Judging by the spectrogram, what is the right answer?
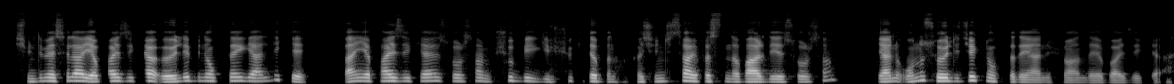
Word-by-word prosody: Şimdi 135 +2 -9
mesela 160 +2 +4
yapay 150 +3 +4
zekâ 160 0 +2
öyle 140 +6 +4
bir 165 - -10
noktaya 165 +1 0
geldi 160 +5 -2
ki 125 - -2 0.4
ben 135 +2 +4
yapay 155 +1 +2
zekâya 160 +2 -3
sorsam 150 -3 -7
şu 170 -4 -7
bilgi 125 -6 -5
şu 165 +6 -15
kitabın 140 -3 -1 0.2
kaçıncı 135 +4 -8
sayfasında 140 -5 +1
var 130 -1 +5
diye 125 0 0
sorsam 125 - -8 0.4
yani 135 +2 +3
onu 140 +9 -2
söyleyecek 160 +2 +3
noktada, 135 -6 -4
yani, 105 -1 -4
şu 105 - -12
anda 100 -1 -8
yapay 95 0 -6
zekâ. 95 -1 -16
145 Hz, 160 wpm, -25 LUFS, 125-160 Hz, 0.4 s, var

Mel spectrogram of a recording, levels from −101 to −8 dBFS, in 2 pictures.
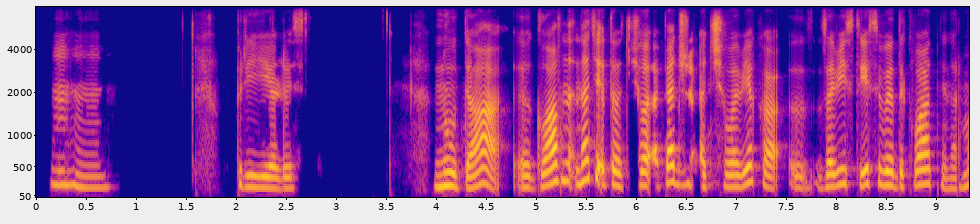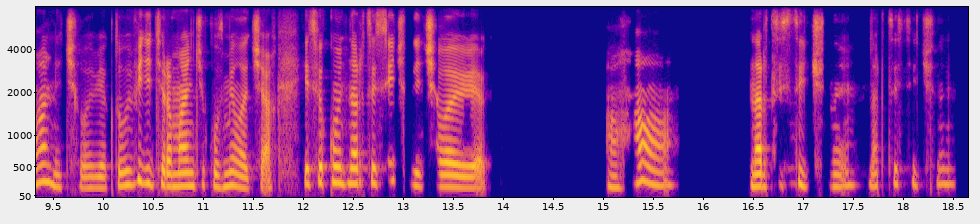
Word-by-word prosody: Мгм. 185 -6 -7 1.3
Прелесть. 175 -4 -2 1.3
Ну 200 +1 +3
да! 185 +7 +4
Э, 180 0 -2
главное, 250 - +5
знаете, 285 +6 +4
это 220 - +2
от 195 - -6
чело 210 -1 +2
опять 235 +5 +4
же 235 +2 -1
от 190 -1 -2
человека, 190 +2 +1
э, 175 -1 -7
з - - -19
зависит, 220 +5 0
если 230 +2 +2
вы 215 - +5
адекватный, 215 +1 +1
нормальный 195 +6 -2
человек, 175 -3 -5
то 205 - -2
вы 215 +2 +1
видите 235 -3 +1
романтику 205 +1 +1
в 185 - -7
мелочах. 185 -6 -1 0.3
Если 235 +2 0
вы - - -7
какой-нибудь 250 -2 0
нарциссичный 240 -2 -2
человек. 185 - +2 1.2
Ага, 220 +2 -2 0.8
нарциссичный, 210 -1 -1
нарциссичный. 230 +2 -10
210 Hz, 115 wpm, -24 LUFS, 185-235 Hz, 1.3 s, главное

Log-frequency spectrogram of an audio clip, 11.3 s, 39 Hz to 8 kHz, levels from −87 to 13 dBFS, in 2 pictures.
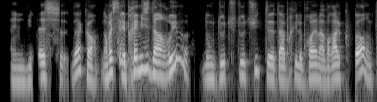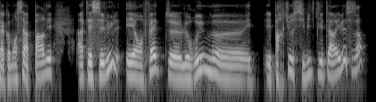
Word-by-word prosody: À 120 - -10
une 115 -1 -5
vitesse 130 +5 -1
heu, - - -7
d'accord, - - +2
en - - 0
fait, 180 - +8
c'est 180 - -1
les 150 - +6
prémices 210 +2 +4
d'un 165 -3 +8
rhume, 200 - +3 0.2
donc 135 -1 -5
de 145 +2 -1
tout - - -14
tout 155 -1 -2
de 150 - -12
suite, 160 -7 -2
tu 130 - 0
as 125 - +5
pris 140 - -7
le 130 - -1
problème 140 +2 +2
à 115 - +1
bras 130 +3 +3
le 140 - -4 0.2
corps, - - +8
donc 135 -3 -7
tu - - -1
as 120 - -2
commencé 130 +1 -3
à - - +1
parler 155 +6 -1 0.4
à 140 - -3
tes 150 +1 +1
cellules 165 - -1
et 155 -1 +2
en 135 -2 -1
fait, 210 +4 -2
heu, 140 -3 +2
le 135 - -1
rhume, 190 - -1
heu, 130 -6 -3
est 120 -1 -10
est 135 - -6
parti 200 - -5
aussi 170 -5 -6
vite 170 +5 -9
qu'il 170 -2 -5
était 160 +1 -2
arrivé 160 +5 -1
c'est 190 - -12
ça? 270 +11 -8
150 Hz, 280 wpm, -20 LUFS, 135-180 Hz, 0.4 s, fait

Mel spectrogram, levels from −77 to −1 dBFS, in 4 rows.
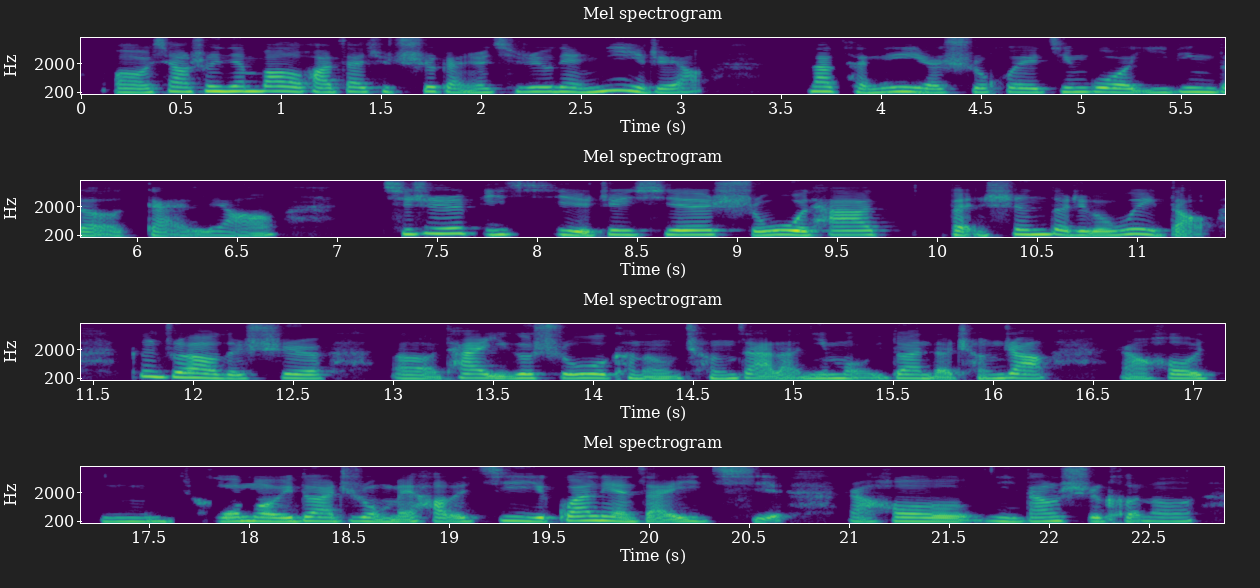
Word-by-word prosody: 呃， 190 -5 -1
像 225 +4 0
生 245 +2 +5
煎 240 0 +6
包 250 0 +3
的 230 - +2
话， 210 -2 +1
再 215 +1 -2
去 220 +1 -7
吃 230 +2 -2
感 210 -4 -4
觉 190 - -2
其 205 +3 -8
实 220 - +1
有 225 - +2
点 220 0 +2
腻 265 -3 +3
这 190 -2 -3
样， 200 +3 -5 0.5
那 240 -1 +3
肯 190 -6 -4
定 225 +3 +2
也 190 -4 0
是 200 +2 -5
会 200 -1 -2
经 215 +3 -2
过 210 -3 +3
一 185 - -4
定 210 +1 0
的 190 -3 -4
改 - - -6
良。 195 +4 -7 0.5
其 250 - -1
实 275 +2 +2
比 230 -4 -2
起 230 -4 0
这 220 +2 +1
些 220 +1 +4
食 225 -3 -3
物 215 +1 +7
它 215 +2 +1 0.4
本 205 -2 0
身 235 +4 +2
的 240 -2 +2
这 200 -1 +1
个 195 0 +3
味 240 +1 +2
道， 210 - -5 0.3
更 280 -3 +2
重 250 -1 +3
要 220 -3 +4
的 180 -1 -1
是， 190 0 -1 0.3
呃， 185 -1 -4
它 210 -1 +1
一 - - 0
个 205 - +3
食 205 0 -2
物 205 0 +4
可 - - -6
能 90 +1 -4
承 185 - -4
载 210 - -2
了 225 - -4
你 190 -3 -2
某 190 +1 -2
一 - - -7
段 200 -2 -1
的 - - -2
成 195 0 -4
长， 200 -3 +2 0.3
然 - - -5
后， 200 -2 0
嗯， 185 0 -5
和 190 +1 -1
某 195 -2 +4
一 185 - +4
段 205 +1 +2
的 195 - 0
这 200 - -6
种 195 - 0
美 90 0 -1
好 - - -1
的 - - 0
记 210 +1 -2
忆 190 - +6
关 225 +4 +3
联 215 -5 +3
在 185 - -1
一 200 - 0
起。 350 - -4 0.3
然 - - -4
后 195 - +2
你 195 -4 -2
当 195 +3 0
时 195 -2 -1
可 - - -4
能， 195 0 -5
205 Hz, 255 characters per minute, -24 LUFS, 190-225 Hz, 0.5 s, 物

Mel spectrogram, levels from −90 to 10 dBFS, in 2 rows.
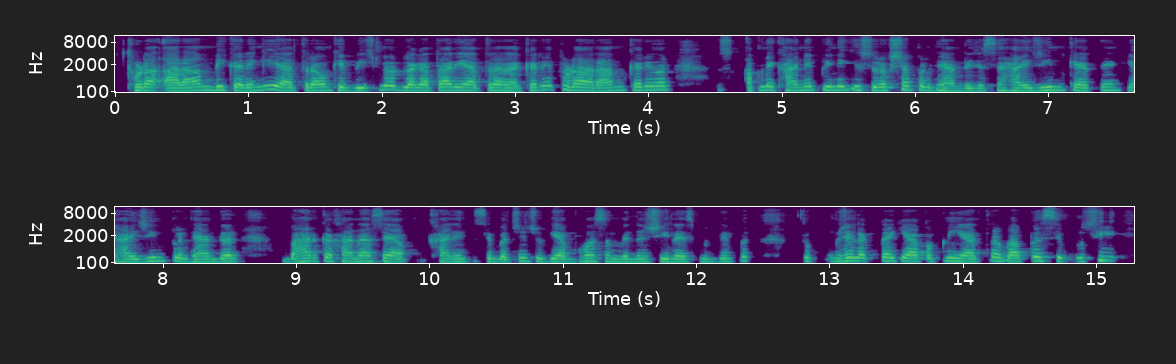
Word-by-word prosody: थोड़ा 180 0 +4
आराम 165 +5 +1
भी 205 - +4
करेंगे 185 +4 +1
यात्राओं 175 -1 +3
के 185 0 +2
बीच 160 -1 +1
में 225 - +4
और 200 - -2
लगातार 175 +1 +3
यात्रा 175 0 +2
न - - +1
करें 200 +5 +1
थोड़ा 190 -4 +3
आराम 165 +3 0
करें 195 +2 +2
और 215 0 0 0.4
स - - -13
अपने 200 +1 0
खाने-पीने 200 +2 0
की 210 - 0
सुरक्षा 185 +1 +1
पर 190 - +2
ध्यान 150 -4 0
दें 145 0 -2
जिसे 155 +3 -4
हाइजीन 165 +4 +1
कहते 170 +1 0
हैं 185 0 -4
कि 180 - -3
हाइजीन 165 +5 0
पर 185 -4 +2
ध्यान 160 -1 -1
दें 175 - +3
और 175 0 +2 0.3
बाहर 175 +3 0
का - - +5
खाना 175 0 +1
से 180 - +4
आप 165 - -1
खाने 170 -1 -2
से 175 0 -4
बचें 150 +7 -3
चूँकि 170 -2 0
आप 160 -2 +1
बहुत 180 +1 -1
संवेदनशील 160 -1 -1
हैं 160 - +4
इस 155 - -11
मुद्दे 165 +1 -5
पर - - 0 0.4
तो 180 -2 -4
मुझे 185 +2 +2
लगता 195 +1 +1
है 195 - +2
कि 190 - +2
आप - - -9
अपनी 180 0 0
यात्रा 170 +4 +1
वापस 210 +5 +1
से - - +4
उसी 220 +5 -2
175 Hz, 245 wpm, -22 LUFS, 165-190 Hz, 0.4 s, का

